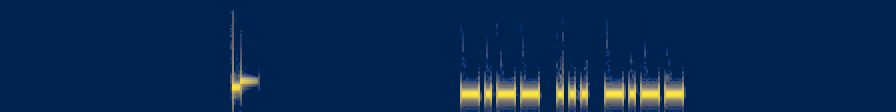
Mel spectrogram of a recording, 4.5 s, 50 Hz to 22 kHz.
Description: Morse code, heard as a keyed tone, about 40 wpm, 700 Hz. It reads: YSY
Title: USA Call Sign Postfixes - 3 Letters 40wpm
